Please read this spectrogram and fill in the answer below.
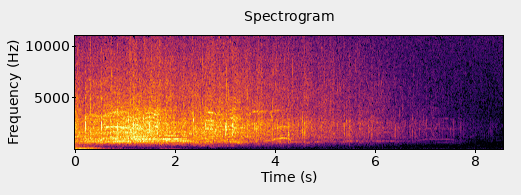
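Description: Concert audience applauding and cheering, with a few shouts, right after a song ends; the applause fades out steadily and is gone shortly before the end.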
